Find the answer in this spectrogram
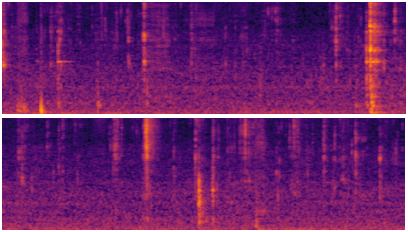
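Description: Close-miked mouth sounds of people chewing and biting into chicken adobo and rice: irregular wet smacks and sharp clicks, the loudest about three and a half seconds in.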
